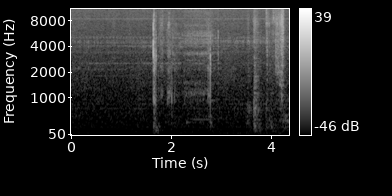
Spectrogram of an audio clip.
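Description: Quiet room tone with a few faint clicks, the sharpest about a second and a half in, and a brief faint whir a little after two seconds.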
